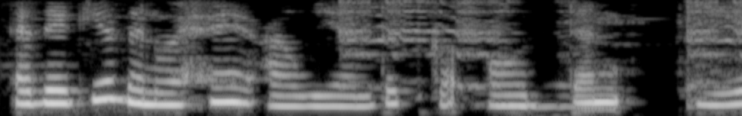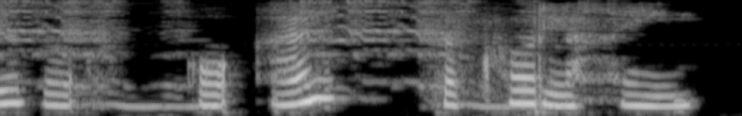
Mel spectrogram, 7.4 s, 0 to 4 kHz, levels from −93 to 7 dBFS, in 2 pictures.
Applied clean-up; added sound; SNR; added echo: classical method Wiener filter.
